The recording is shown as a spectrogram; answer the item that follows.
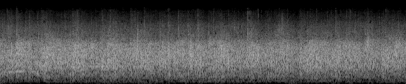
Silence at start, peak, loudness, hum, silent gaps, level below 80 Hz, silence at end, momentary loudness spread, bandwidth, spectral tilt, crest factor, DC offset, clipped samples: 0 s; -8 dBFS; -20 LUFS; none; none; -72 dBFS; 0 s; 2 LU; 16 kHz; 0.5 dB/octave; 14 dB; under 0.1%; under 0.1%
